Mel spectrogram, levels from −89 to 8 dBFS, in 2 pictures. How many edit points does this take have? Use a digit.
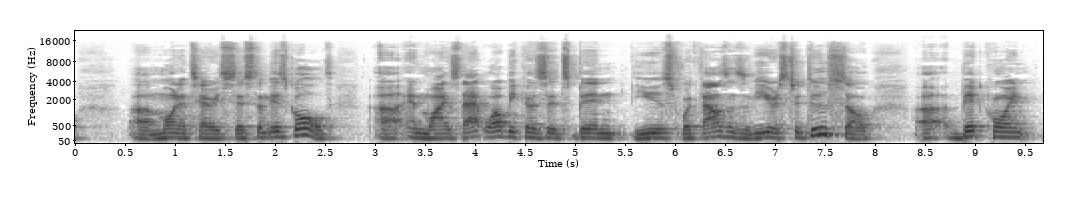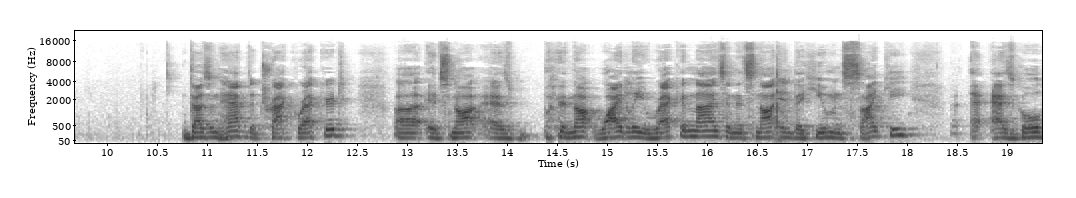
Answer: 0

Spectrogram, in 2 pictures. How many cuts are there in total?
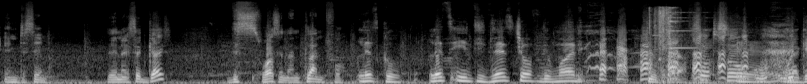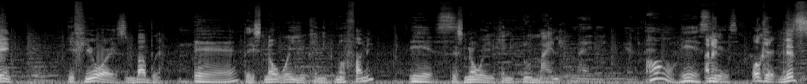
1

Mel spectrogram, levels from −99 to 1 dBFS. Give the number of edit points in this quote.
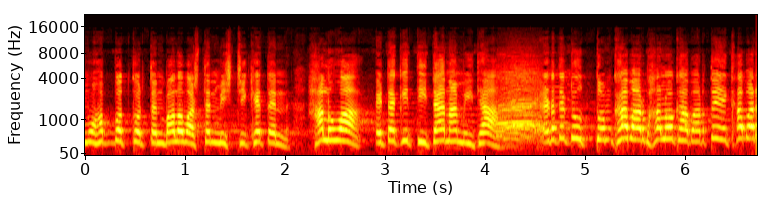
1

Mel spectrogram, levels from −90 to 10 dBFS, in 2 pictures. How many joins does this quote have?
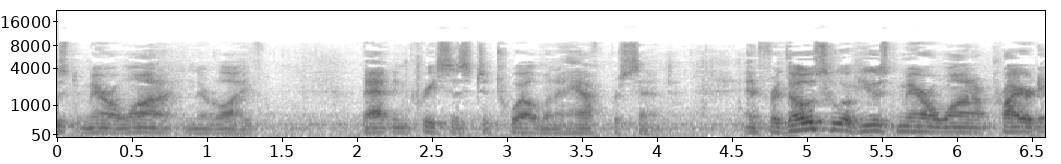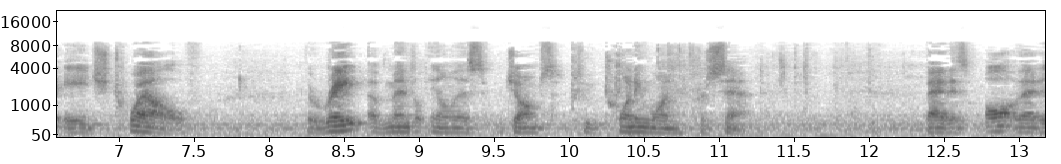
1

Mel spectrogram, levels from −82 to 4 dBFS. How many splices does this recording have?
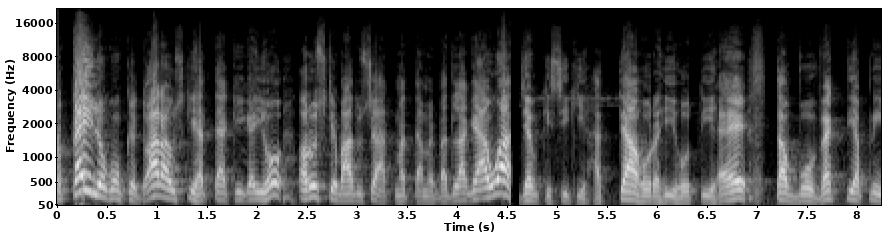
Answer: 1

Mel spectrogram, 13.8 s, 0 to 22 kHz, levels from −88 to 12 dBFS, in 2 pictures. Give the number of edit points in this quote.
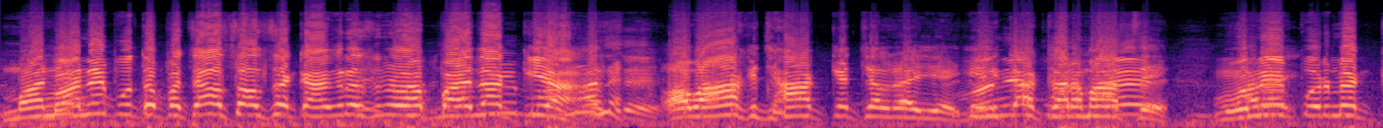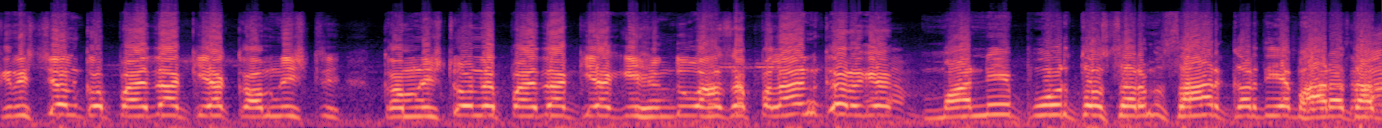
2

